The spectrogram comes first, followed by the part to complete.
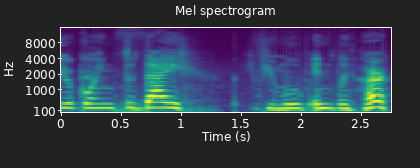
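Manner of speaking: put-on Filipino accent. Voicing disapproving parents after being asked to: filipino accent. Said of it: "Say it in a Filipino accent".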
